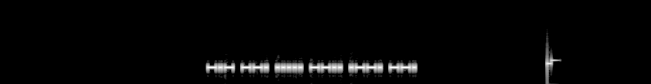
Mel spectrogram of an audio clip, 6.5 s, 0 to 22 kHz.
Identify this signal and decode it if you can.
Morse code, heard as a keyed tone, about 40 wpm, 700 Hz. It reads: KG5ZPG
